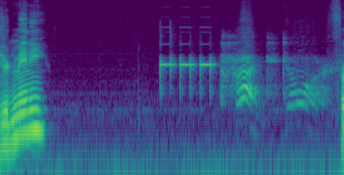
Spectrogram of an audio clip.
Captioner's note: beep beep beep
